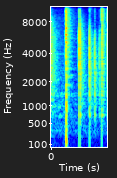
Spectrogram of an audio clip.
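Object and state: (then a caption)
Zinc penny, flat dull sound. A zinc penny is dropped and bounces, making three sharp clicks followed by a quick run of smaller ones. The sound is bright and dies away almost at once, with no ring, giving the flat sound of a zinc penny.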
